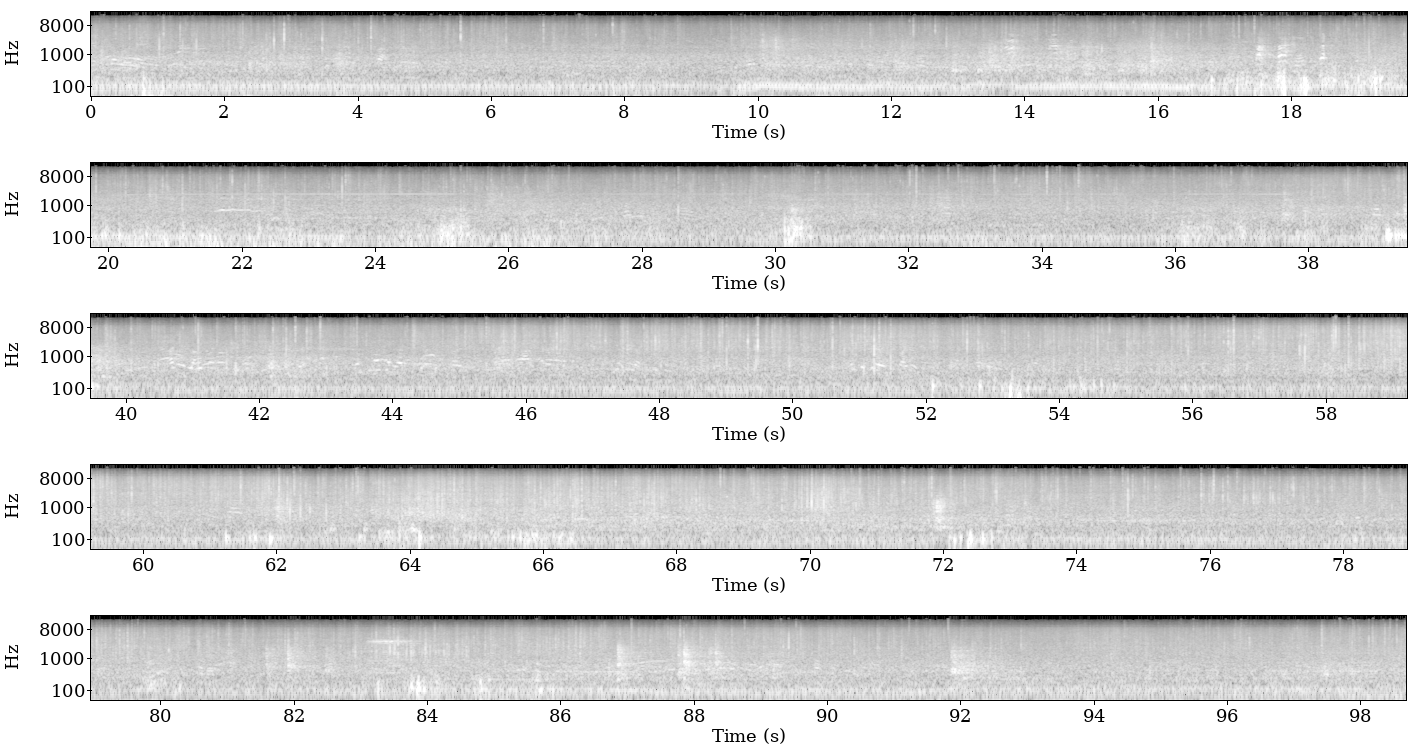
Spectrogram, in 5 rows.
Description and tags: Bloor burn High Park Toronto 21 Mar 2012
A field recording made during the 2012 Prescribed Burn in Toronto's High Park, 21 Mar 2012. This is an annual event, and is used to maintain the parks' continentally-rare black oak savannah ecosystem. This recording made during the Bloor St phase of the burn.
Roland RO5 sound recorder with Sennheiser MKE 400 stereo microphone.
Canada, field-recording, high-park, prescribed-burn, Toronto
